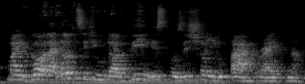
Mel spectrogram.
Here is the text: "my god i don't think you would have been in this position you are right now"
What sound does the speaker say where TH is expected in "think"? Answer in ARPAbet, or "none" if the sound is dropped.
T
